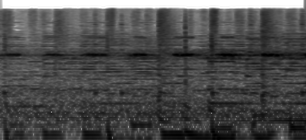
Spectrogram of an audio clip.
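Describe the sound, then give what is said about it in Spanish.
Cricket chirping, a steady, high, pulsing trill that repeats throughout at an even, moderate loudness. “Esa, el grillito, ahí estaba.”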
